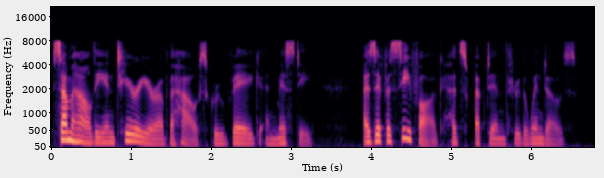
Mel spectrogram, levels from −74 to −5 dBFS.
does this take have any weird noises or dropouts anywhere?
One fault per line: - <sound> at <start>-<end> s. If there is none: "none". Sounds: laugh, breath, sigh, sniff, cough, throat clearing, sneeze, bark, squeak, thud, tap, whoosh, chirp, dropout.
- dropout at 5.2-5.3 s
